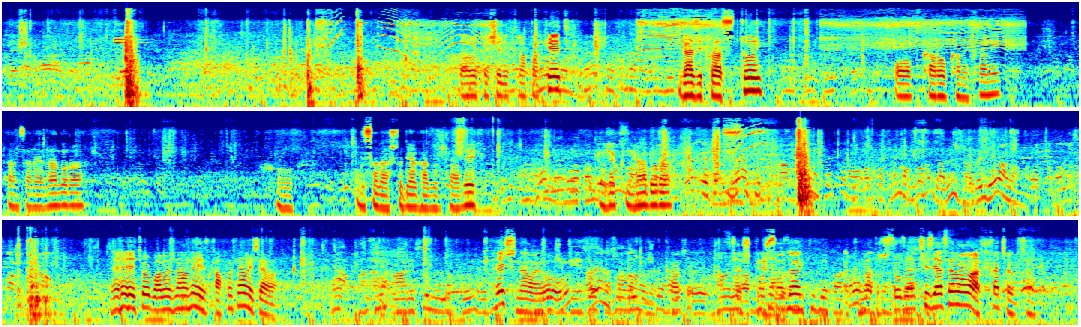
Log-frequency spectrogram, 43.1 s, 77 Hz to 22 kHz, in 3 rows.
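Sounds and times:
car door slamming: 0:01.5 - 0:02.0, 0:24.9 - 0:25.3
car door squeaking open: 0:01.5 - 0:02.0, 0:03.9 - 0:06.9, 0:08.4 - 0:09.9, 0:10.7 - 0:13.7, 0:23.9 - 0:25.2.

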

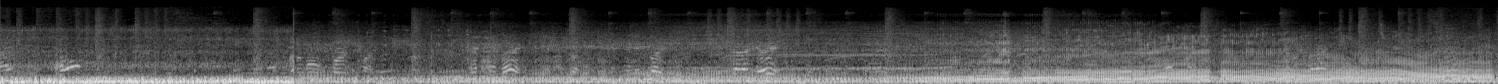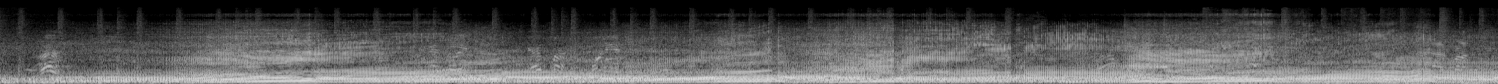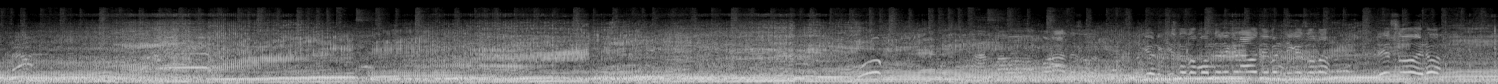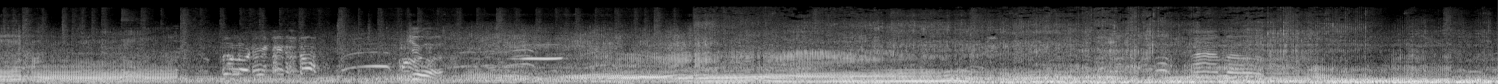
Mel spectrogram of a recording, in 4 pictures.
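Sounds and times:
dirt bike engines revving: 0:00.0 - 0:59.9.

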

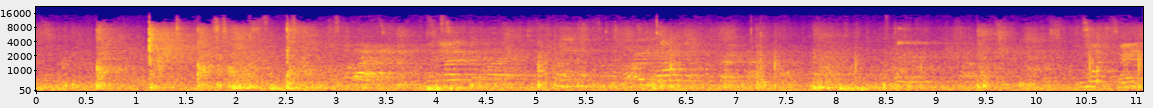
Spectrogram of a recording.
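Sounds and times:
tennis balls struck and bouncing: 0:00.2 - 0:02.9, 0:06.1 - 0:08.6.

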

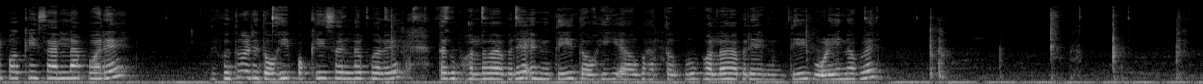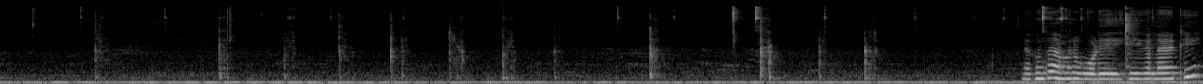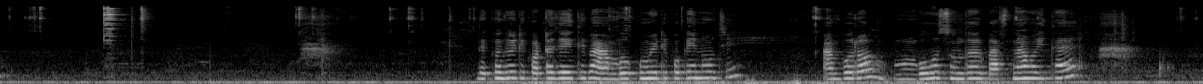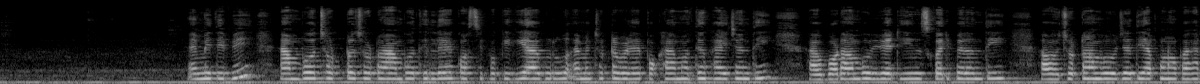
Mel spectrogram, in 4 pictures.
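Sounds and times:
steady low hum: 0:00.0 - 0:48.0
spoon clicking and scraping bowl: 0:03.7 - 0:05.4, 0:07.6 - 0:23.5, 0:24.1 - 0:25.6.

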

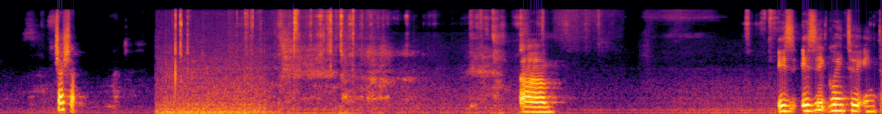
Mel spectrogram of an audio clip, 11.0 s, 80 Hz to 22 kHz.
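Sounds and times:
low hum: 0:02.0 - 0:09.7.

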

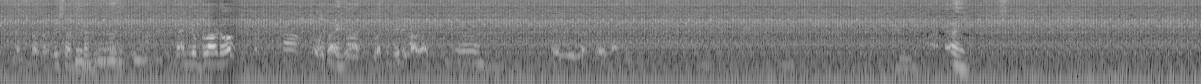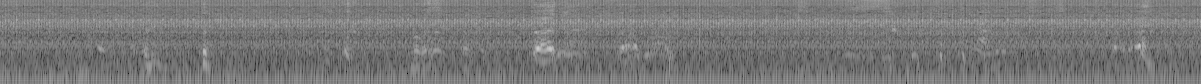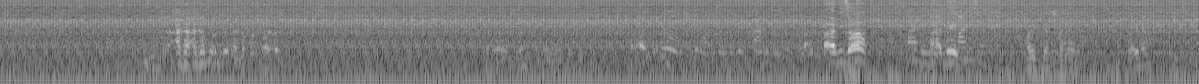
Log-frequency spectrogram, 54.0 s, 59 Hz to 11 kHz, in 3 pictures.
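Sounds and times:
low mechanical hum: 0:00.0 - 0:54.0
bursts of people's voices: 0:43.2 - 0:53.4.

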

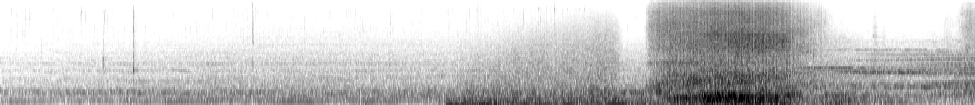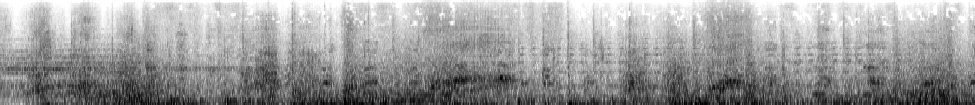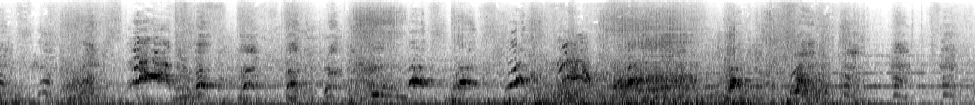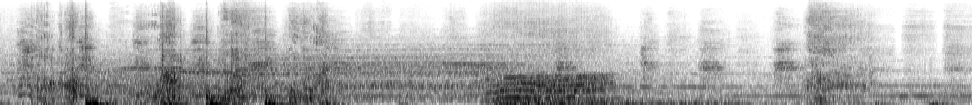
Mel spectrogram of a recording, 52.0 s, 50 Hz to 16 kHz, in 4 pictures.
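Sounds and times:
tense music score: 0:00.0 - 0:51.9
creature roaring growl: 0:08.6 - 0:11.1, 0:33.0 - 0:37.6.

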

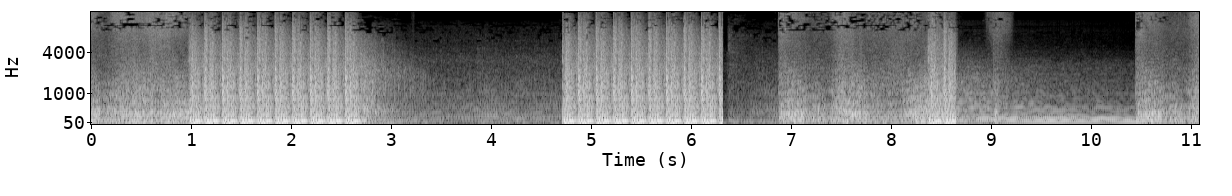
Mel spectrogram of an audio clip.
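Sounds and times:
automatic gunfire: 0:01.0 - 0:03.0, 0:04.7 - 0:06.4.

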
